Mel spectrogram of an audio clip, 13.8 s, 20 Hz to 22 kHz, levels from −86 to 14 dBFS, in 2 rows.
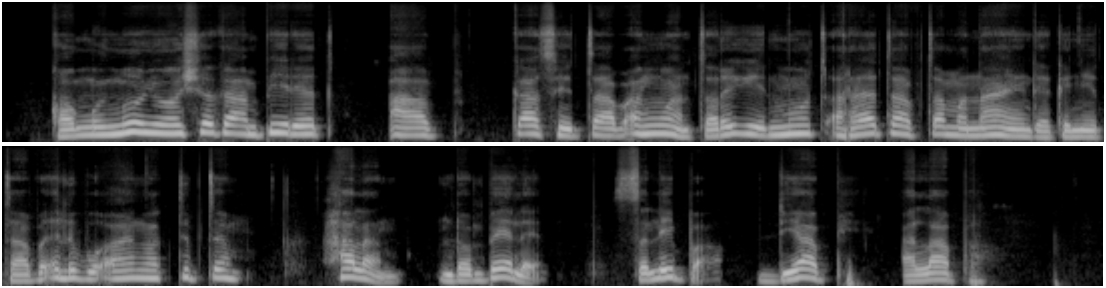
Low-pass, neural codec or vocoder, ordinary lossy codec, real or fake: none; codec, 44.1 kHz, 7.8 kbps, DAC; none; fake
